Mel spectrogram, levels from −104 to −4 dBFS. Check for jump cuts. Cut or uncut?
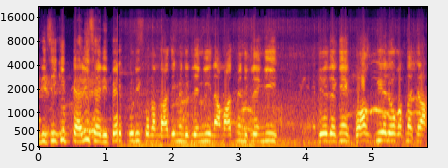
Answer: cut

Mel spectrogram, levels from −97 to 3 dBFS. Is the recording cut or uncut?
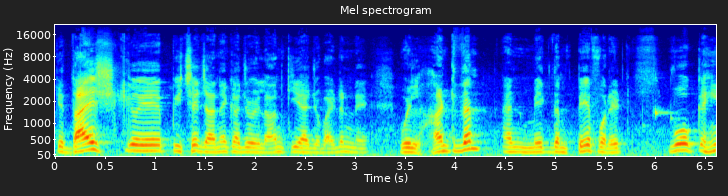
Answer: uncut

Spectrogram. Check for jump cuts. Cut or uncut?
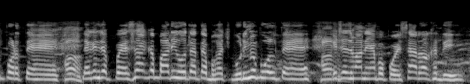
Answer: uncut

